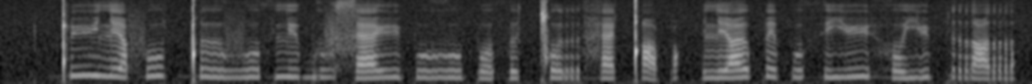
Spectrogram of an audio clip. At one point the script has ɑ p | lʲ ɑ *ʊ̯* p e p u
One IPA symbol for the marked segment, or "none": ə̯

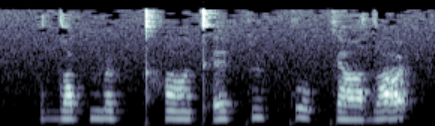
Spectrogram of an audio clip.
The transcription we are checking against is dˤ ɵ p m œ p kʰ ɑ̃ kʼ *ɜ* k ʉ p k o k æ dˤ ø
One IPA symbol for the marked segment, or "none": ɛ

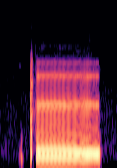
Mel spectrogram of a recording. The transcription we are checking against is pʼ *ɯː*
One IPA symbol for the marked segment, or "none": ɯː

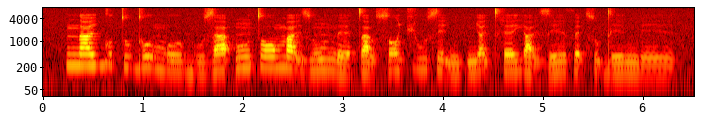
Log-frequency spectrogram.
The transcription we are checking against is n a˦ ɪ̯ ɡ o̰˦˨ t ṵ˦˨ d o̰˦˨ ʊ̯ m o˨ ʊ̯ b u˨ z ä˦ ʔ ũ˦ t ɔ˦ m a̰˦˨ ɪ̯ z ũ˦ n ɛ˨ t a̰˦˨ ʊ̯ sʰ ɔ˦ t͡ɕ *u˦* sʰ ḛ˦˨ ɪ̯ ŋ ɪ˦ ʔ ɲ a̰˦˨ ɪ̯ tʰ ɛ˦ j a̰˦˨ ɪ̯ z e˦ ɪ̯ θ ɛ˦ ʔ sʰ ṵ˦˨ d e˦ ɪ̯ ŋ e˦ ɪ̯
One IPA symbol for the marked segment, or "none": u˦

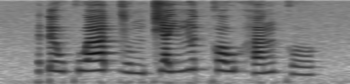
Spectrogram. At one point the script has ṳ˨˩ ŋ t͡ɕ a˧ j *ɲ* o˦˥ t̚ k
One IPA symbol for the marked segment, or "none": ɲ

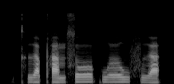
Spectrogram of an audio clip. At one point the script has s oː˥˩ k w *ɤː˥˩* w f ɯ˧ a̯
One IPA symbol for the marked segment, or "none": ɤː˥˩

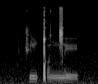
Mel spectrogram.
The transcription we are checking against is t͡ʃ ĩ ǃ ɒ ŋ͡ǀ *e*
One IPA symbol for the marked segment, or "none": e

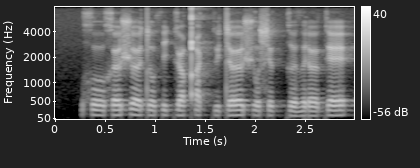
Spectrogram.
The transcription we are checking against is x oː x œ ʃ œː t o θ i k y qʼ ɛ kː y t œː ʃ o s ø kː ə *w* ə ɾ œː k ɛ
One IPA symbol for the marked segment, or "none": ð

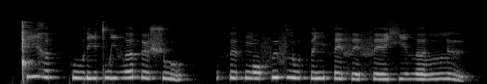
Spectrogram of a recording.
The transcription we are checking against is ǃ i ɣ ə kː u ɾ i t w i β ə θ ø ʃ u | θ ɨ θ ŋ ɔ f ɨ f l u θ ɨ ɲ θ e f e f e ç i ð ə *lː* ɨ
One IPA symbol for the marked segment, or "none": lː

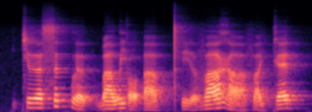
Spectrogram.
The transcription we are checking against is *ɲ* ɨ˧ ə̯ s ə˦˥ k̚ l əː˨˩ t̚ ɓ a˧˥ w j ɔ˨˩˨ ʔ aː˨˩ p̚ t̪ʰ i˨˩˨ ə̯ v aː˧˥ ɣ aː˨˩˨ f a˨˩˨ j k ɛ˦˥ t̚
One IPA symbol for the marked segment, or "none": c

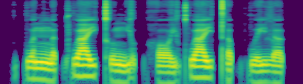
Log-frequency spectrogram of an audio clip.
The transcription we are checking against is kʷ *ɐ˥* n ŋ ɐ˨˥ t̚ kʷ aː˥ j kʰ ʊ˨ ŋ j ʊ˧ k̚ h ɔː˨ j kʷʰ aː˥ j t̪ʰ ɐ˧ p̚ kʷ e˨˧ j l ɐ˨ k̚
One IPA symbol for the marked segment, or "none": ɐ˧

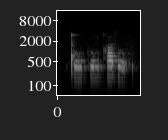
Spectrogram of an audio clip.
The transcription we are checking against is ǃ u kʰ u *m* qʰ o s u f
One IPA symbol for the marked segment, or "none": m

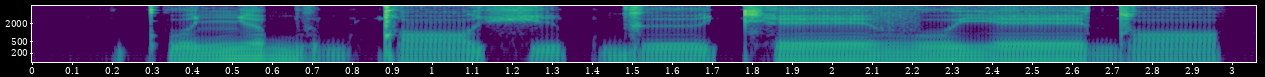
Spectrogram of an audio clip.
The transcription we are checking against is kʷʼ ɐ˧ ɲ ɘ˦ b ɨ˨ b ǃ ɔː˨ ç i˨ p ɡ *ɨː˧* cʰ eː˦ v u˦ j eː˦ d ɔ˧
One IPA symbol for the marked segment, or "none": ɨː˧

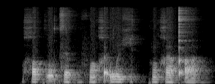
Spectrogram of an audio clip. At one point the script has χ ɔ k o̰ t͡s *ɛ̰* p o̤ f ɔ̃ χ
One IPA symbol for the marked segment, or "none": ɛ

